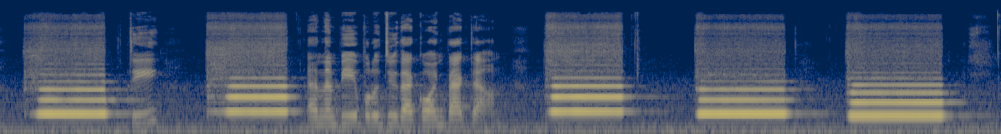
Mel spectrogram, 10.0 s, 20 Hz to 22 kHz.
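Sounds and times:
flute playing held notes: 0.2s - 1.5s, 2.1s - 3.1s, 5.5s - 10.0s.

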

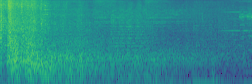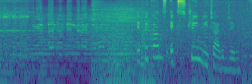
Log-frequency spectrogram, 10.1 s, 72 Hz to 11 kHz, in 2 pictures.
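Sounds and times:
loud boom rumbling: 0.0s - 5.1s.

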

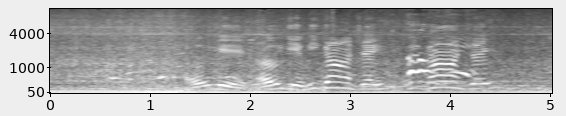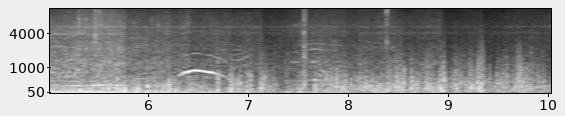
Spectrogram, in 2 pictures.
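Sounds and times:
wind buffeting microphone: 1.1s - 10.0s.

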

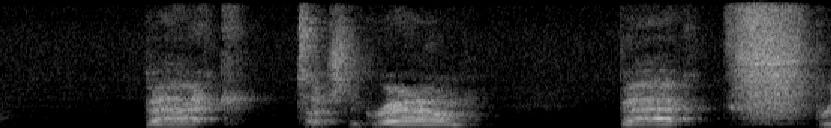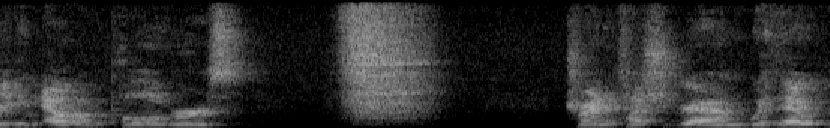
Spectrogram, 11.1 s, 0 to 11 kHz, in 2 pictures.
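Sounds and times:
hissing exhale: 4.8s - 5.5s, 7.8s - 8.6s.

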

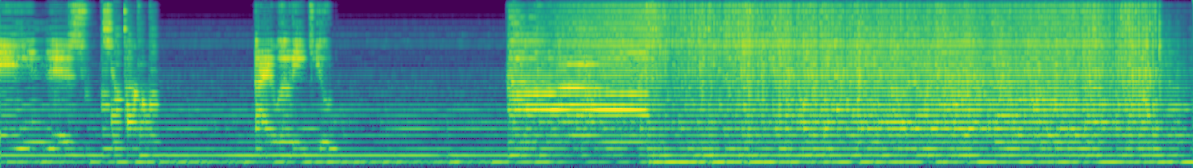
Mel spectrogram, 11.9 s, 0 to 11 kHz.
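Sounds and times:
distorted electronic drone: 0.0s - 11.9s.

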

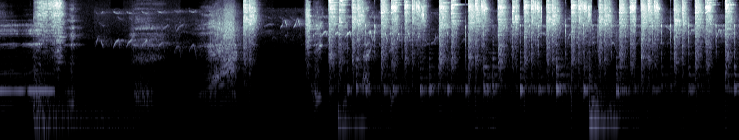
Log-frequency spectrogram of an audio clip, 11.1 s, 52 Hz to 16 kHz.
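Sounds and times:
small birds chirping: 1.4s - 11.0s.

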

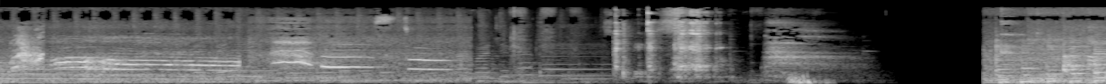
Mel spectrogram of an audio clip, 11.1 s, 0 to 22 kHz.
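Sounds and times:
faint background music: 0.0s - 7.2s
wine glasses clinking: 6.1s - 7.4s.

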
